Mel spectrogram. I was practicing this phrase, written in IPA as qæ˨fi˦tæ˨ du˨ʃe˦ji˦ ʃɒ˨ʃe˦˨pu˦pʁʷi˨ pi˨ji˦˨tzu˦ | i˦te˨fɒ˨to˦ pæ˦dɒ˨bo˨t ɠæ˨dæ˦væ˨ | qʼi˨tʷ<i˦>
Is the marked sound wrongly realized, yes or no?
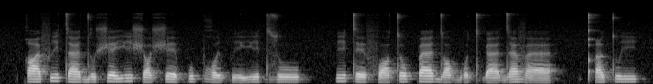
no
